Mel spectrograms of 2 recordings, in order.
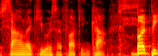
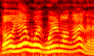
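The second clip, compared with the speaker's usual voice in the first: mock eager grilling; 12 semitones higher, 4 dB louder than usual. Mock-eager questioning of fake cop.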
